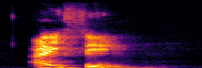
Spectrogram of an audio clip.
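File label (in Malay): "aising", Malay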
